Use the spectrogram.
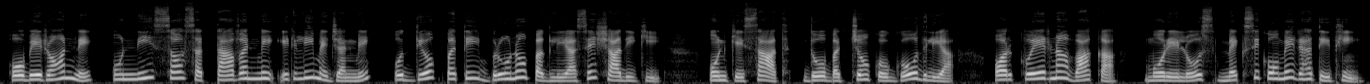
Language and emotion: Hindi, neutral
